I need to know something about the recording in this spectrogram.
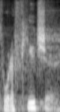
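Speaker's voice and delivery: ordinary delivery, nothing marked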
